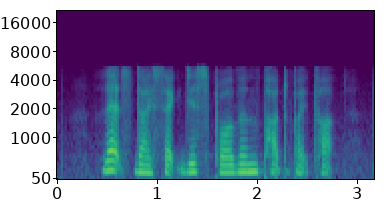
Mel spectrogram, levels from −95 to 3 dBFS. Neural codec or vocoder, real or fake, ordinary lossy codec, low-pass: codec, 16 kHz, 0.3 kbps, FocalCodec; fake; none; 5.4 kHz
